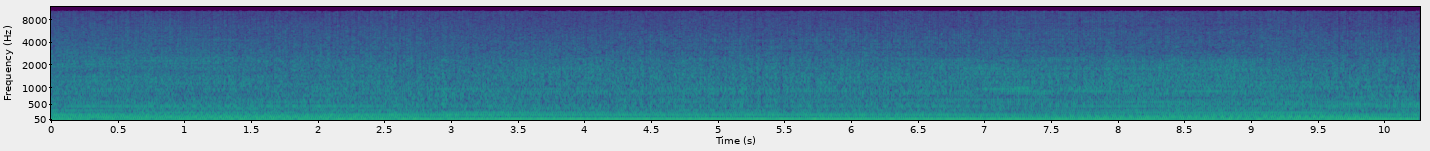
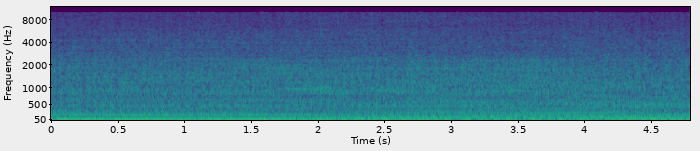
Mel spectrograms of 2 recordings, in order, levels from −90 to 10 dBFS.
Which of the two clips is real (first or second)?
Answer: first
